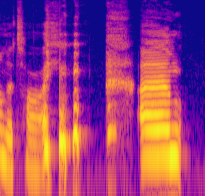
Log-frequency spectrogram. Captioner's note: chuckles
